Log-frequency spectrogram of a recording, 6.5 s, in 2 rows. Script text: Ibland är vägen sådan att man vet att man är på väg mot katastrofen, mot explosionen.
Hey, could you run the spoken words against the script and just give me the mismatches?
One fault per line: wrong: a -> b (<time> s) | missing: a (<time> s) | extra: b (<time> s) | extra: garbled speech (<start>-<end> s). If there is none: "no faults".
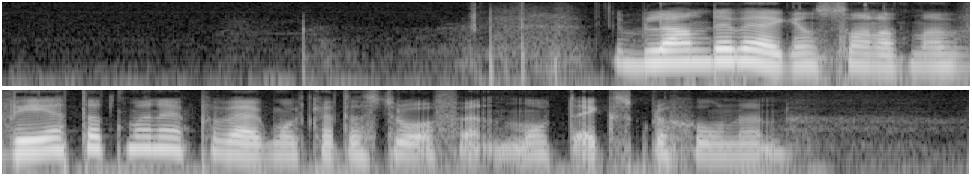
no faults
